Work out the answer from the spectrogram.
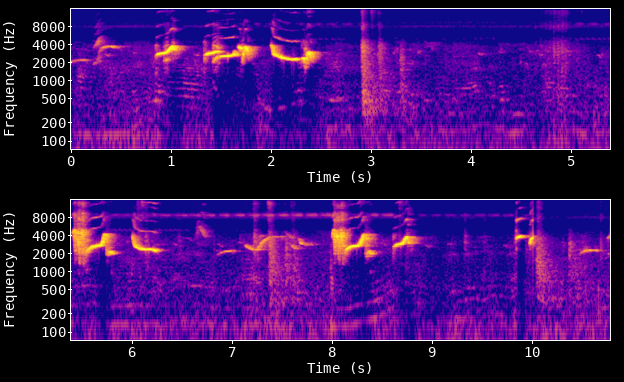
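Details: White-rumped shama in breeding condition, singing in bursts of loud, high whistled and hooked notes, several phrases separated by short pauses, with a few clicks and faint low hum behind.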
